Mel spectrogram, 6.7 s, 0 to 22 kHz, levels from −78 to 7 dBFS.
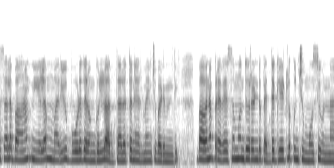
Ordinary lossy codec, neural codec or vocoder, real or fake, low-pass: none; codec, 16 kHz, 16 kbps, FunCodec, trained on LibriTTS, 50 frames a second; fake; 7.2 kHz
